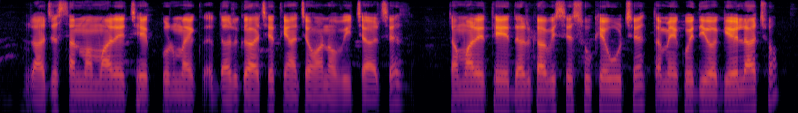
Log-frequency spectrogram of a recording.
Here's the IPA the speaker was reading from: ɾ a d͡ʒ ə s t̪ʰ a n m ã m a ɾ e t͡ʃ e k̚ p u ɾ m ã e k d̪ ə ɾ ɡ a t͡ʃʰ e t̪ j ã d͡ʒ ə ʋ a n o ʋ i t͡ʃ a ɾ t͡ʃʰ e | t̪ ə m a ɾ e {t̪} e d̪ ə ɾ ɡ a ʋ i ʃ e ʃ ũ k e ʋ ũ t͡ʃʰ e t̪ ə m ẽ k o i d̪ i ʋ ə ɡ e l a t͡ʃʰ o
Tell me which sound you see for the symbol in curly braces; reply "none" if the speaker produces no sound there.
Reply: t̪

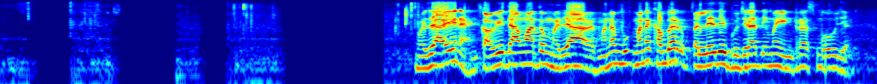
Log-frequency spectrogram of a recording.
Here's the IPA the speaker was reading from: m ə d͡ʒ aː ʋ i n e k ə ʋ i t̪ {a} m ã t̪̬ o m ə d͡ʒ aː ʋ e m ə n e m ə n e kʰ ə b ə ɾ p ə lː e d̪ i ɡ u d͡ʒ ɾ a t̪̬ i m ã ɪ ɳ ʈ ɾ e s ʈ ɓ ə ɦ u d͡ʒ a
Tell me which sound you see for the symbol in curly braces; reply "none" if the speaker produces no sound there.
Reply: a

